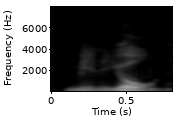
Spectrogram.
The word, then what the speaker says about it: million: way foreign good stuff notice how the pronunciation is a little bit different you say million we are million and we put the stress on a eon we do that a lot in Danish so Huna foreign chosen million huh 200.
